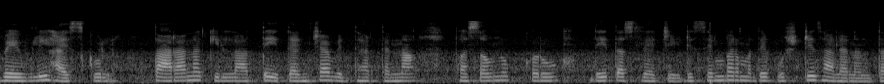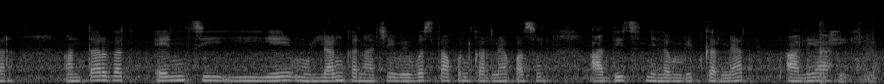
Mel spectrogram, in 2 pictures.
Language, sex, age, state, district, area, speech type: Marathi, female, 18-30, Maharashtra, Yavatmal, rural, read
